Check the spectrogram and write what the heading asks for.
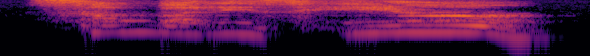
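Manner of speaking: hushed, nervous little whisper; soft whisper. A narrator's reading. Lamb whispering to Abigail in the dark stable, soft whisper. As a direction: breathe it out quietly. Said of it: "Josh whispered".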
